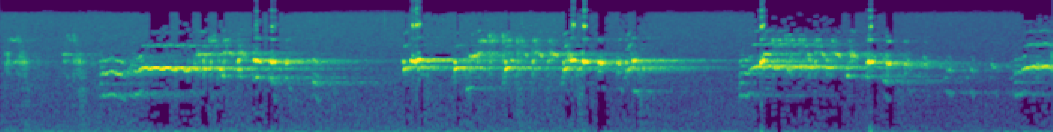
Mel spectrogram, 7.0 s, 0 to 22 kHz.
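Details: Eagle couple's early-morning duet, Big Bear Lake, California, Sunday November 18, 2018, near the nest: three long, loud runs of rapid squealing, stuttered chortle notes, almost continuous.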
